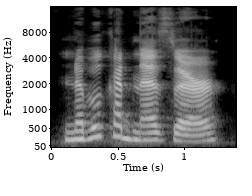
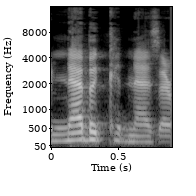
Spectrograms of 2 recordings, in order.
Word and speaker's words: Nebuchadnezzar: So Nebuchadnezzar, or Nebuchadnezzar, I think some people pronounce it that way, he was a figure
